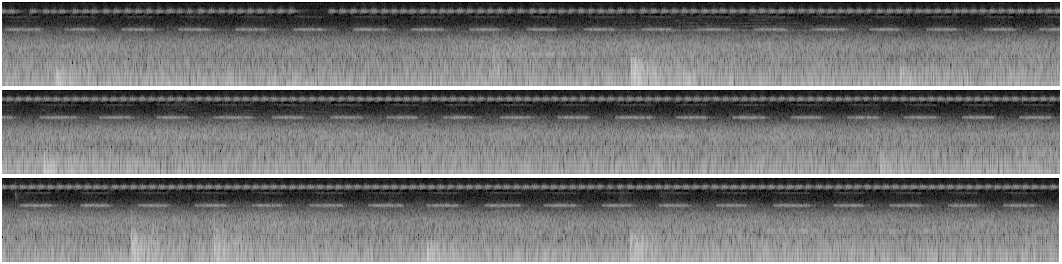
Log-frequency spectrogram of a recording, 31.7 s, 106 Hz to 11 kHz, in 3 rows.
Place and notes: Emerald Dove Dr, Santa Clarita, CA, USA - 4th of July ambience
Several minutes of firework ambience from afar. A few closely explosions, but most softly in the distance.
California, United States of America, 4 July 2020, 21:01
